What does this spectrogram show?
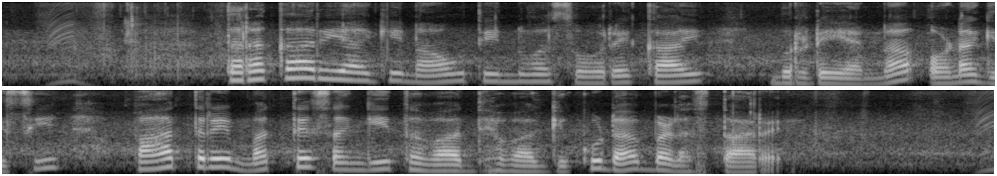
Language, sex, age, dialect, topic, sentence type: Kannada, female, 41-45, Coastal/Dakshin, agriculture, statement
